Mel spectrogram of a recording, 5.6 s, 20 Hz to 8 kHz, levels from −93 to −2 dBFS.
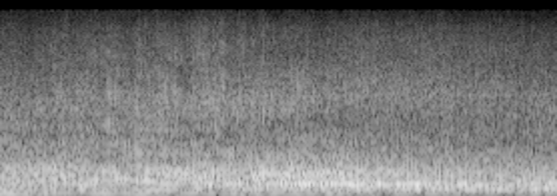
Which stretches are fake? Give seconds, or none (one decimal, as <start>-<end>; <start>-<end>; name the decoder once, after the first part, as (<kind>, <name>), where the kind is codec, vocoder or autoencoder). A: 0.4-1.3 (vocoder, Vocos); 1.8-2.4; 3.4-5.6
